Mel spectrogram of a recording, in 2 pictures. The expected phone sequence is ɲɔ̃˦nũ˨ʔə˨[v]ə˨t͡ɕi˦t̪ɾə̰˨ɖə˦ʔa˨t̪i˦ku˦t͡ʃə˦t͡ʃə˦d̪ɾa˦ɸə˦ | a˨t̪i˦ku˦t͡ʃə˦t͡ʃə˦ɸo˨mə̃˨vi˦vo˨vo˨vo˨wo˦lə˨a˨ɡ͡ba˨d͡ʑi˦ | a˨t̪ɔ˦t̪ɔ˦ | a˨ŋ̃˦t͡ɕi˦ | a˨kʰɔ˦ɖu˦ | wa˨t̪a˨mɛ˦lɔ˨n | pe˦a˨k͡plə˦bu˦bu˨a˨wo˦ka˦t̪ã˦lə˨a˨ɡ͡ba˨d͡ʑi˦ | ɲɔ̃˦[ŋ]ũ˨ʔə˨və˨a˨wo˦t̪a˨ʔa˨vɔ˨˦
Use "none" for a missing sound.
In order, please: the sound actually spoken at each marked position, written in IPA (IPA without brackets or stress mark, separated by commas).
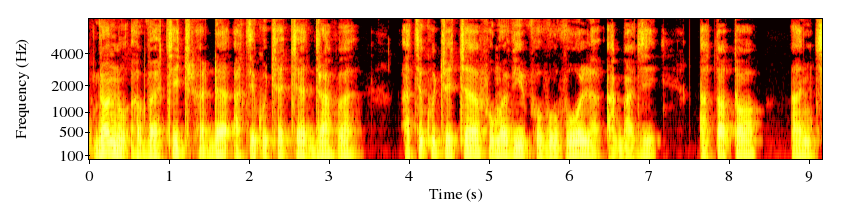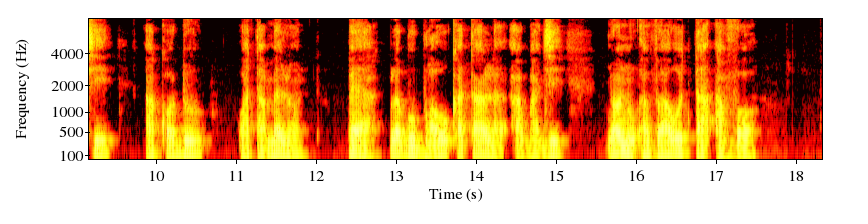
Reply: v, n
